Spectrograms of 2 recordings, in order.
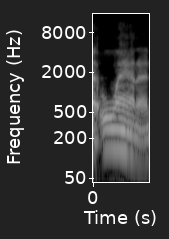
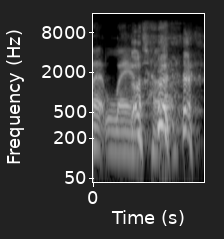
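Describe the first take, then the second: First: The second T sound is dropped. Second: The second T sound is clearly pronounced. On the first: This is how locals say it. The speaker calls it right. "Nobody uses the T" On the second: This is how outsiders say it. The speaker calls it wrong. "not Atlanta"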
